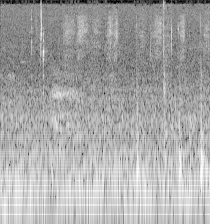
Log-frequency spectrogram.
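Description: Pen or chalk writing out given values for a circular garden maths problem, faint scratchy strokes and taps in quiet room tone.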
